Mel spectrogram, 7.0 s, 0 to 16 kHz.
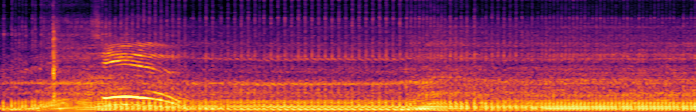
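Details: Honda EX350 generator, first start after about 5 years of sitting, with some fuel added: a pull or two, it catches, then settles into a steady, even hum with no misses or surging. Normal running.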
